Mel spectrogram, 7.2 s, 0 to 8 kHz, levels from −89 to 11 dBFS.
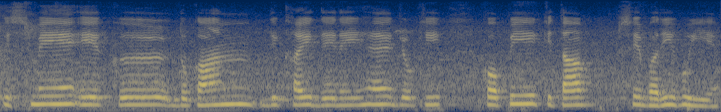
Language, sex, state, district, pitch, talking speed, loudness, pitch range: Hindi, female, Rajasthan, Jaipur, 200 Hz, 125 wpm, -17 LUFS, 190-210 Hz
